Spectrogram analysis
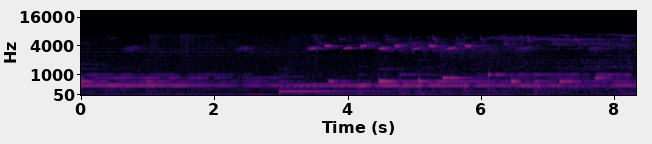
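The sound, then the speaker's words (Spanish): Birds calling high in dense forest treetops, a scatter of short, bright chirps and tweets over sustained steady tones, the calls growing busier in the second half. “Excepcionales aves en las alturas, entre las densas copas de los árboles.”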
